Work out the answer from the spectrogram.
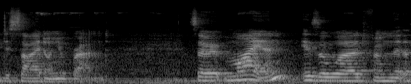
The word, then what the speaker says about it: Mayen: how do you decide on your brand so Mayan is a word from the thick language that's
